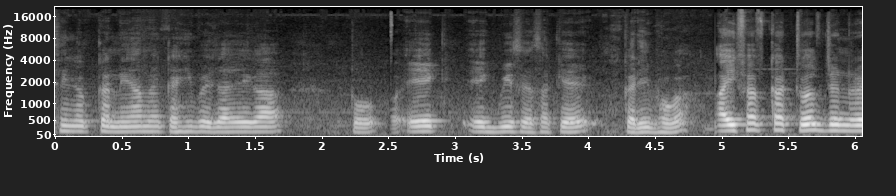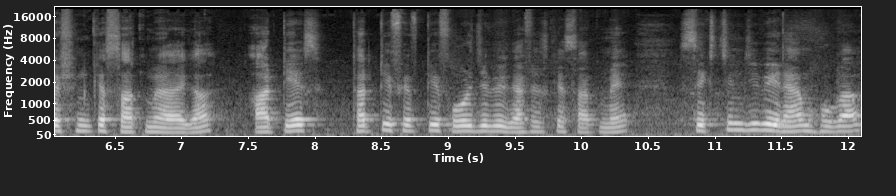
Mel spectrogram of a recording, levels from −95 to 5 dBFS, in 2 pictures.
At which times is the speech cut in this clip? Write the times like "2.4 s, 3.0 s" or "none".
2.5 s, 4.9 s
